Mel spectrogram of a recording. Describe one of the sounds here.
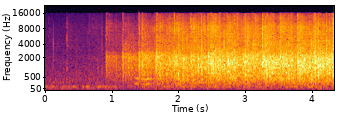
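A small group of people applauds.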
